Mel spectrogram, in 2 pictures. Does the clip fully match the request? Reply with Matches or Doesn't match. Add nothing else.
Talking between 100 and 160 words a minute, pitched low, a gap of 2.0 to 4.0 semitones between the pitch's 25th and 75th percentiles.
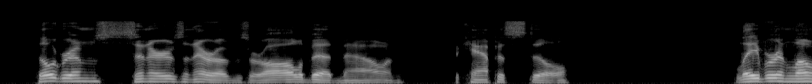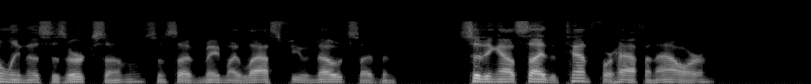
Matches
